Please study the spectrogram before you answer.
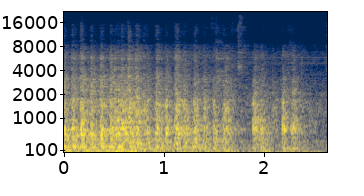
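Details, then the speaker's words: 1973 Dodge Challenger rebuilt rear suspension with new leaf springs, lowered onto its wheels: short, thin squeaks and creaks from polyurethane leaf-spring bushings despite silicone grease; polyurethane bushing squeak. "That's good though. That sounds awful. That's in polyurethane bushings."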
